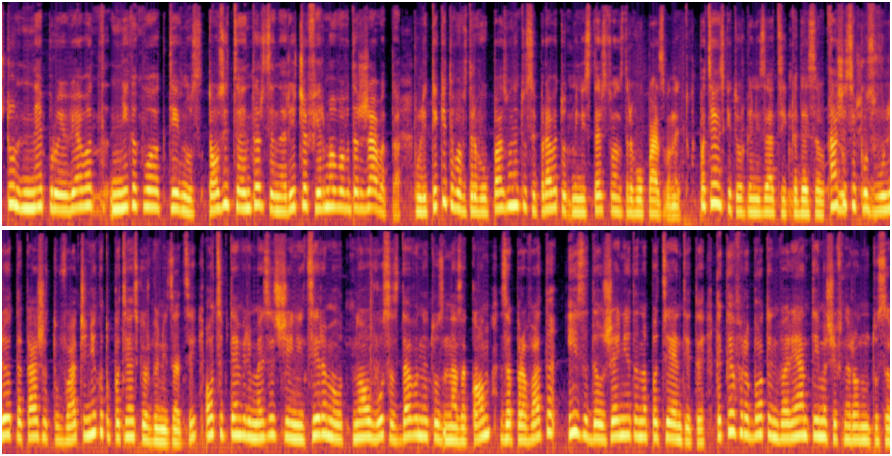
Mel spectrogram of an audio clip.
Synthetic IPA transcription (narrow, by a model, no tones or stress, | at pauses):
ʃt̪onɛpɾojɐvjavət̪nikəkvəːkt̪ivnost̪ːɔzit̪sɛnt̪əɾsɛnɐɾit͡ʃəfiɾməvɐvd̪ɐɾʒavət̪ə̰polit̪ikit̪ɛvɐvzd̪ɾɐvɛopazvɐnɛt̪osɛpɾavʲɐt̪ot̪minist̪ɛɾst̪vonɐzd̪ɾɐvɛopazvɐ̰nɛ̰t̪o̥pɐt̪siɛnt̪sk̟it̪ɛoɾɡɐnizat̪siːkɐd̪ɛsəaʃɛsipozvolʲilˠd̪ɐkaʒət̪ovat͡ʃɛniɛkɐt̪ɔpɐt̪siɛnsk̟ʲioɾɡɐnizat̪siːɔt̪sɛpt̪ɛɱvɾimɛs̬ɛt̪sʃɛinit̪siiɾəmɛot̪nɔvosɐzd̪avɐnɛt̪onɐzɐkɔnzɐpɾɐvat̪ə | izɐd̪ɐlˠʒɛniɐt̪ənɐpɐt̪siɛnt̪it̪ɛt̪ɐkɤfɾɐbɔt̪ɛnvɐɾiant̪imɐʃɛfnɐɾɔd̪not̪osɐ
